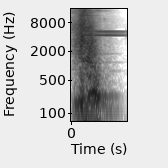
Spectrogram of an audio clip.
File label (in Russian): probiratsya v dzhungli razmahivaya machete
